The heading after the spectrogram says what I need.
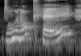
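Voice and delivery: slow, high, puzzled reply; confused. Retold or imitated. Answering the suddenly friendly representative, confused. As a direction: answer as if unsure what's going on. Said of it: "I'm kinda confused".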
